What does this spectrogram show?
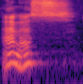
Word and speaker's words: annus: Yes, annus. That is how you pronounce it, by the way.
